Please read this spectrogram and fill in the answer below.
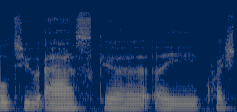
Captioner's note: speaking French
